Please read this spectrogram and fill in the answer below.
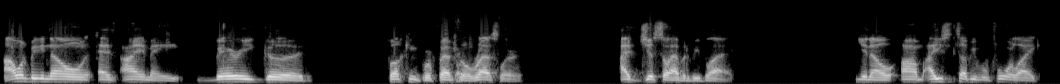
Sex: male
